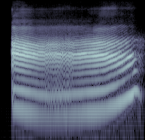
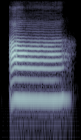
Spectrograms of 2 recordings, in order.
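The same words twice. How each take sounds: First: The pitch dips down then rises, lengthened. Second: The pitch stays flat and level. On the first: "seperti naik gunung, di mana huruf vokalnya itu diperpanjang" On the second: "seperti kita se bicara seperti biasanya"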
